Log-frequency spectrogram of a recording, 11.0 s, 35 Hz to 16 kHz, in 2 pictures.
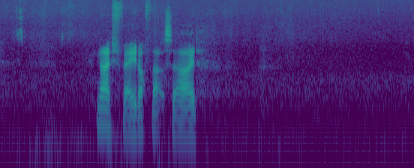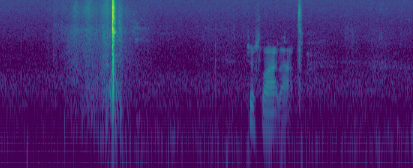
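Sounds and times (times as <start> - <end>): golf club swish: 6.4 - 7.5
golf club striking ball: 6.9 - 7.4.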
